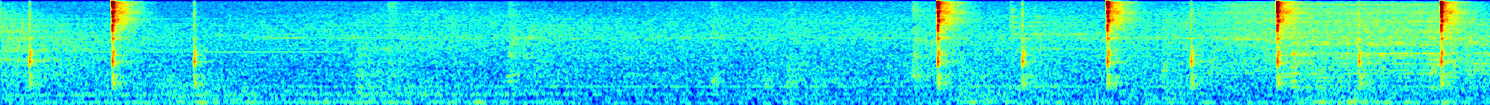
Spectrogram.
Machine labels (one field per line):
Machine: valve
